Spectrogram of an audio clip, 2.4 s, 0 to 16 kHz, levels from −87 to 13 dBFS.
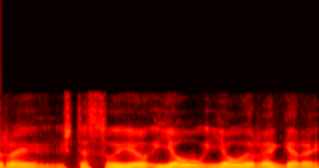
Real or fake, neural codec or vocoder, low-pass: real; none; 7.2 kHz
